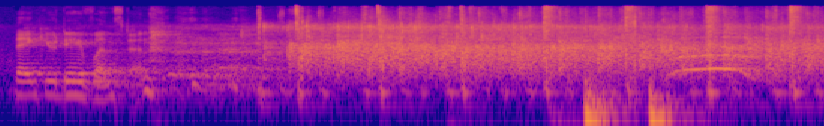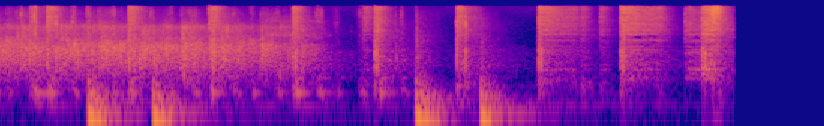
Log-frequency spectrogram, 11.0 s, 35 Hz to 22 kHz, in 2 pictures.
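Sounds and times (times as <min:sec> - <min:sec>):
audience applauding: 0:01.6 - 0:08.2
deep drum hits: 0:03.9 - 0:04.8, 0:06.1 - 0:07.0, 0:08.2 - 0:09.2.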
